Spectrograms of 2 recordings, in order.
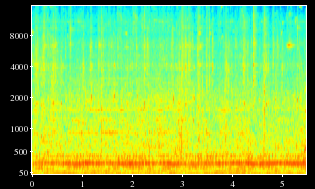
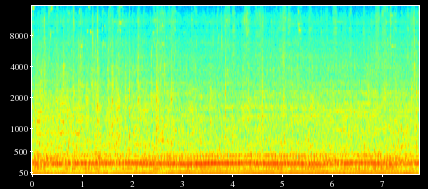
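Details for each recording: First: Kubota B2650 tractor with folding ROPS, driving at about 2,000 rpm before fitting Kubota part 53721-61533; loud diesel drone with metallic chatter from the loose folding rollover bar rattling in its mounts; ROPS rattle. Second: Kubota B2650 tractor at about 2,000 rpm in high range over rough ground, after the folding ROPS rattle fix (Kubota part 53721-61533): steady diesel drone with an even low hum and no metallic roll-bar rattle.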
